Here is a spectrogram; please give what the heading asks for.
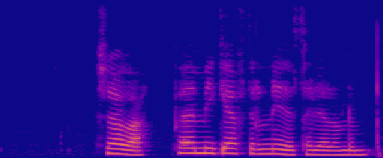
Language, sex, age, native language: Icelandic, female, 12, Icelandic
